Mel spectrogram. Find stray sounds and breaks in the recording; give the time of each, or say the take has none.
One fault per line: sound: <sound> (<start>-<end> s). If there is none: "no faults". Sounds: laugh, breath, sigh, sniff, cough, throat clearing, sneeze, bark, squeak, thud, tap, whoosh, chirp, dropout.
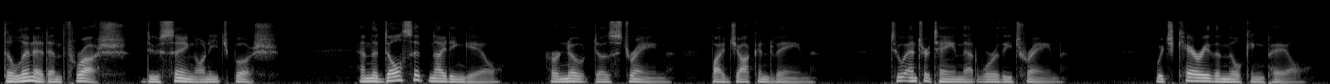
no faults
